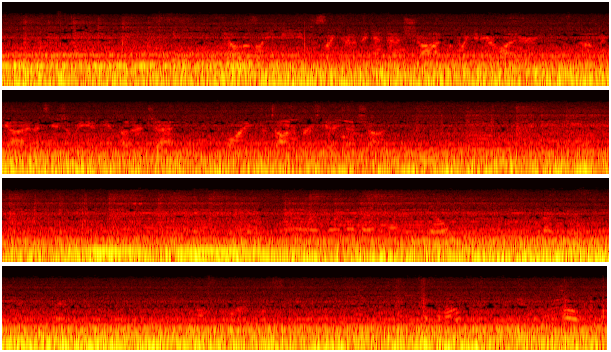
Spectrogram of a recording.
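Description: Jet engines roar steadily as an airliner taxis.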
